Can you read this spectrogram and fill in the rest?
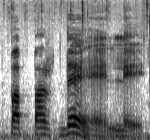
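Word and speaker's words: pappardelle: go about pronouncing it a little background italian pronunciation papardelli yes that that is what i would like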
